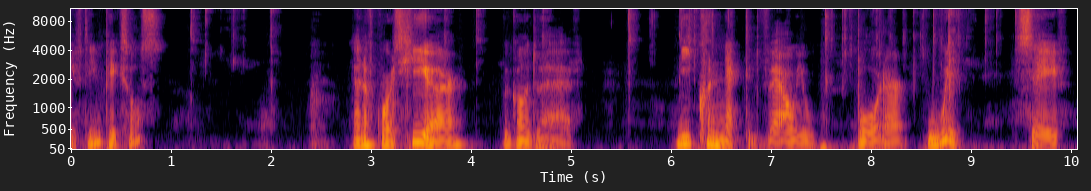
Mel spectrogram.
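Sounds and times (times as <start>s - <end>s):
man speaking: 0.0s - 1.0s, 2.8s - 5.2s, 6.0s - 10.0s
computer keyboard and mouse clicks: 1.1s - 2.2s, 7.5s - 9.5s.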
